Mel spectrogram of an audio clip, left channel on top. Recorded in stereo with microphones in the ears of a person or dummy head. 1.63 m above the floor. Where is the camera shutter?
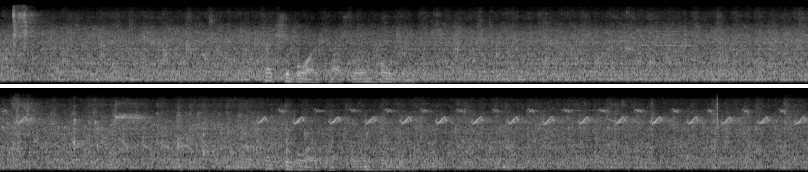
35° left (ahead or behind), 2.5 m.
